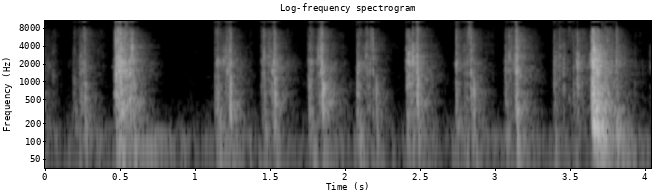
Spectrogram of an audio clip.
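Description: Tarot deck being shuffled by hand, a run of short sharp card slaps about three a second, the loudest near the end as several cards spill out onto the table.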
